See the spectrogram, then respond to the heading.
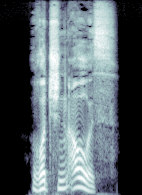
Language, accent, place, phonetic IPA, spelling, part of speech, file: German, Germany, Berlin, [ˌʁʊt͡ʃn̩ ˈaʊ̯s], rutschen aus, verb, De-rutschen aus.ogg
- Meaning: inflection of ausrutschen: 1. first/third-person plural present 2. first/third-person plural subjunctive I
